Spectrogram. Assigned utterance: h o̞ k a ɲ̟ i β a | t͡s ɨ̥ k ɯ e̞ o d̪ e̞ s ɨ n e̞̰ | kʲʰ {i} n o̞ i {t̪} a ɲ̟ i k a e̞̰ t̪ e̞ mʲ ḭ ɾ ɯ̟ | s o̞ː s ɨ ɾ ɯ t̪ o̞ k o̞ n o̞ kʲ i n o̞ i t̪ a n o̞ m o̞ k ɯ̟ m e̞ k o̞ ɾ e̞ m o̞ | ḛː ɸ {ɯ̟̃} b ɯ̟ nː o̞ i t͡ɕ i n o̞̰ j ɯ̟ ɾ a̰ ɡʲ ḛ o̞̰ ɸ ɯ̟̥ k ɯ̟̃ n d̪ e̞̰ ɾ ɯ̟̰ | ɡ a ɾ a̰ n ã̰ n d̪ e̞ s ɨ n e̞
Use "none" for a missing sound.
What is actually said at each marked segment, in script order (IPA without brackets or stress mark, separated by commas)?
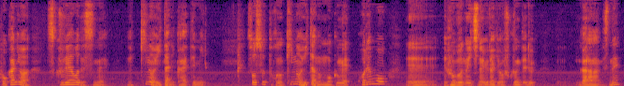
i, t̪, ɯ̟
